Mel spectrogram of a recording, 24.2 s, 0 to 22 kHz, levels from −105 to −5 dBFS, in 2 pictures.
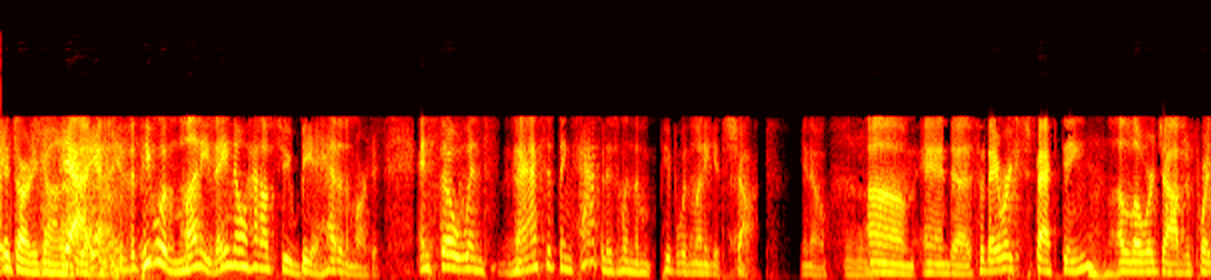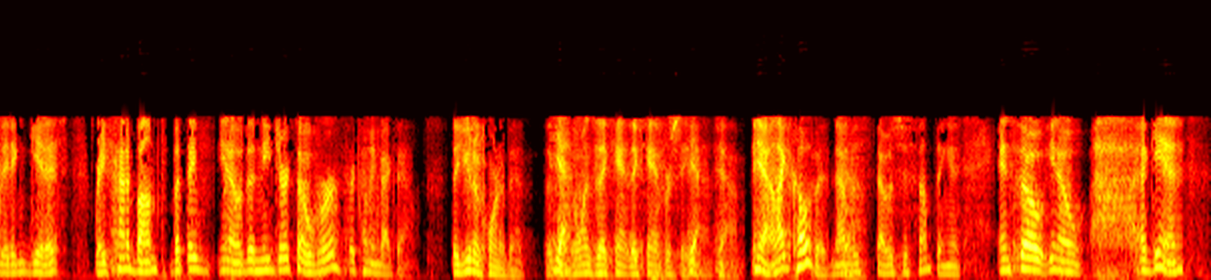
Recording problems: garbled, watery; badly; nothing above 4 kHz
abrupt cut into speech; at the start

